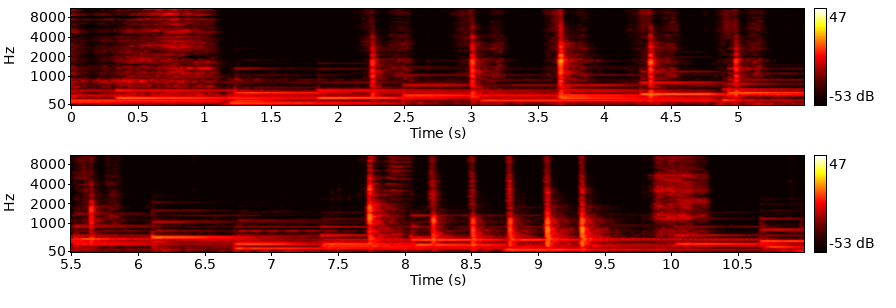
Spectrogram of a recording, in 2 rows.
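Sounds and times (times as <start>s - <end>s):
background music: 0.0s - 11.0s
knife chopping on wooden board: 2.2s - 6.0s, 7.7s - 10.1s.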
